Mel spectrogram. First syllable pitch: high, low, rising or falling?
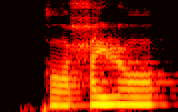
low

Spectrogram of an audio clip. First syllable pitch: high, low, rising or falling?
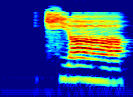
falling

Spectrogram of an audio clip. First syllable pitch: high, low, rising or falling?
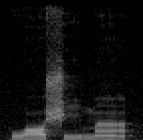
low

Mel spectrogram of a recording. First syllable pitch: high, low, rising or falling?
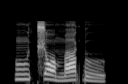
high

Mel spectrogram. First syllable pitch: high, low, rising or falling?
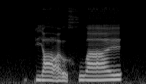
low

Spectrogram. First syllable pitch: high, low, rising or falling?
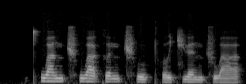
high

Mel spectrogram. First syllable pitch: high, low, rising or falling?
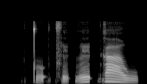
low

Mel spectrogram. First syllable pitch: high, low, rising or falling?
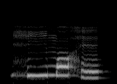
high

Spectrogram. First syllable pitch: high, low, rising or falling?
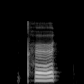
rising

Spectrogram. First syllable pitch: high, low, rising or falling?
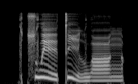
falling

